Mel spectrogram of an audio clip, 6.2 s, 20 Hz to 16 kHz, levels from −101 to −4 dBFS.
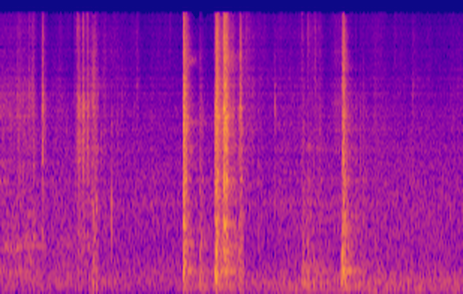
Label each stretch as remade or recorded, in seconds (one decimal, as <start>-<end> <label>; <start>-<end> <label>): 0.0-6.2 remade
